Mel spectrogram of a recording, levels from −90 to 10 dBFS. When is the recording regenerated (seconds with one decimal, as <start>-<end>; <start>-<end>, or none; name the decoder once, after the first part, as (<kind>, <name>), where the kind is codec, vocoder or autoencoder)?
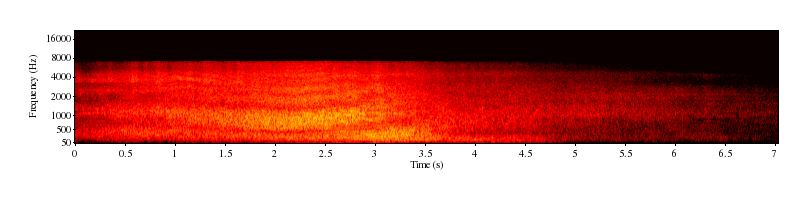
0.0-1.0 (codec, SNAC); 2.5-3.7; 6.0-7.0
